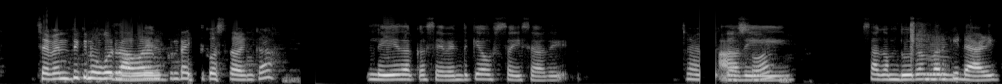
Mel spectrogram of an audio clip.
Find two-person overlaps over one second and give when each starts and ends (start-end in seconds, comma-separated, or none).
none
